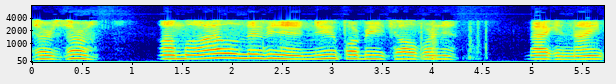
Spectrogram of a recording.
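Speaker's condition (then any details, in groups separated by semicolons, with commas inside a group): Traumatic brain injury, dysarthria; passenger in head-on Porsche crash in California, boss driving 70 mph, 12-day coma; left-sided traumatic brain injury, head hit windshield; dysarthric speech impediment, sober speech mistaken for drunkenness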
